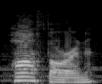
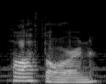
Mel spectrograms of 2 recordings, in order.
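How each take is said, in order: The two takes are said the same way.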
